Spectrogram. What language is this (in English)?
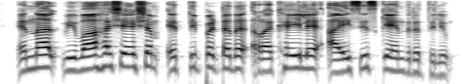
Malayalam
